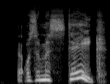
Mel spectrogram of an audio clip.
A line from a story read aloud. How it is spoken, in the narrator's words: Cole pleaded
